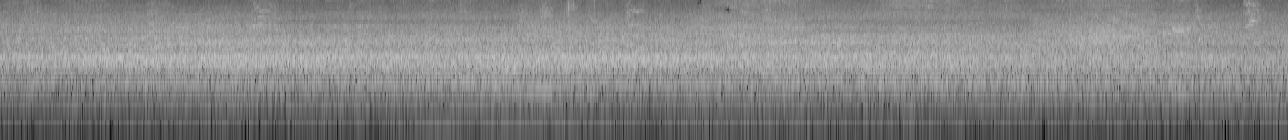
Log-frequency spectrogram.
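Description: Indian express train's coaches running across an arched railway bridge: a steady, loud rumble of wheels on the track that eases a little near the end as the train draws away.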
